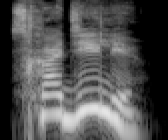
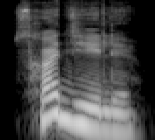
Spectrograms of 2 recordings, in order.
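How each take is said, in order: First: Loud, higher barked question. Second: Meek answer. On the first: Watchman snaps at the girls by the toilet, barking. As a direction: bark it sharply at them. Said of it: "рявкнул он". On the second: Girls answer the suspicious watchman, meekly. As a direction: answer obediently with a falling tone. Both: A narrator's reading.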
